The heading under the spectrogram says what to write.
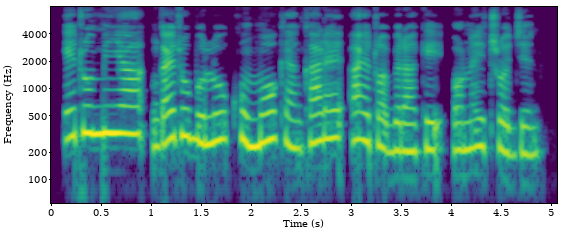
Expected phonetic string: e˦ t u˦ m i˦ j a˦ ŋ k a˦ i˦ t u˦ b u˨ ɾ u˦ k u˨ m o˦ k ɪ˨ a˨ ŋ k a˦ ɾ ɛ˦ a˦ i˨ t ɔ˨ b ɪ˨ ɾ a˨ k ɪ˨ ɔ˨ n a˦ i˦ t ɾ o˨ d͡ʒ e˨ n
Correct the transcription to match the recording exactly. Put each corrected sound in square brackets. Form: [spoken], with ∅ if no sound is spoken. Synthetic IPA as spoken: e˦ t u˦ m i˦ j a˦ ŋ [ɡ] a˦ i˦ t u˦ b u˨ [l] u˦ k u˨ m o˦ k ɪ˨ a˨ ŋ k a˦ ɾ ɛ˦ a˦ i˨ t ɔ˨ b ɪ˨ ɾ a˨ k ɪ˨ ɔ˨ n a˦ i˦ t ɾ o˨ d͡ʒ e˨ n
